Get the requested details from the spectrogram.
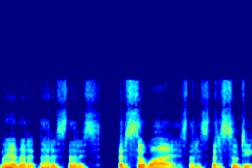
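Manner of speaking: quiet low character voice. Sable overhears a remark from down the hall, very quietly to herself. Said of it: "like very quietly to herself".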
